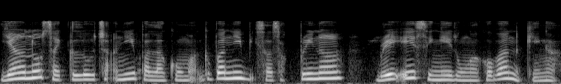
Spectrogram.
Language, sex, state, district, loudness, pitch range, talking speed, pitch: Garo, female, Meghalaya, West Garo Hills, -16 LUFS, 200-265 Hz, 130 wpm, 225 Hz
